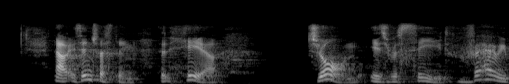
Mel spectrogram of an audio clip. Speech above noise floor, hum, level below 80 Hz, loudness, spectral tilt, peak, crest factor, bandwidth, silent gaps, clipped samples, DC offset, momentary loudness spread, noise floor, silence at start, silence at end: 43 dB; none; -72 dBFS; -28 LUFS; -2.5 dB/octave; -2 dBFS; 28 dB; 7.6 kHz; none; under 0.1%; under 0.1%; 19 LU; -73 dBFS; 0.25 s; 0 s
